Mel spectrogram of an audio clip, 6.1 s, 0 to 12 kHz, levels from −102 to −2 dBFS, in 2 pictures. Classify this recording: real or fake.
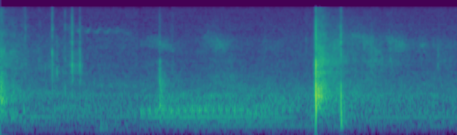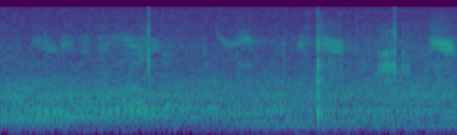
fake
